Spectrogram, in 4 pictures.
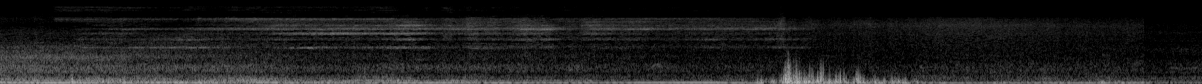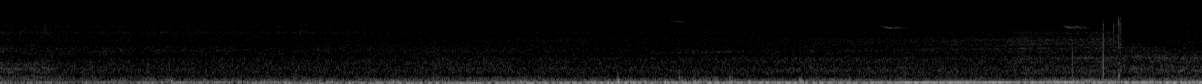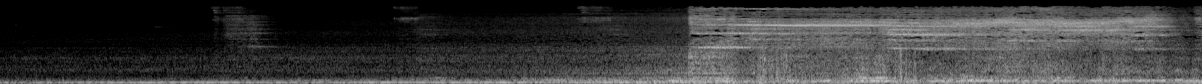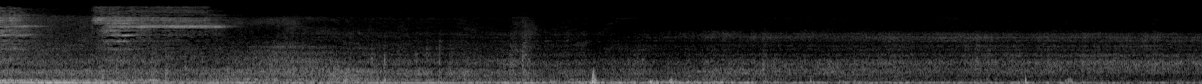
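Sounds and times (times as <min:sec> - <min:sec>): train engine rumble: 0:00.0 - 0:48.0
wheel squeal on rails: 0:00.6 - 0:08.3, 0:26.2 - 0:26.9, 0:29.8 - 0:38.6.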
